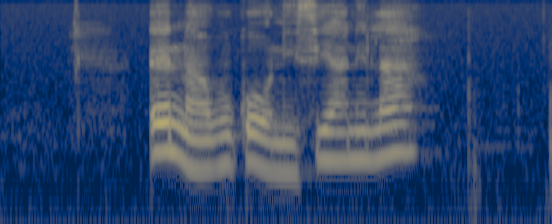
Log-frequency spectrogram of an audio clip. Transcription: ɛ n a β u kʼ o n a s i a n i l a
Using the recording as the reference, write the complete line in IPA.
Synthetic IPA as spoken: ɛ n a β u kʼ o n i s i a n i l a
